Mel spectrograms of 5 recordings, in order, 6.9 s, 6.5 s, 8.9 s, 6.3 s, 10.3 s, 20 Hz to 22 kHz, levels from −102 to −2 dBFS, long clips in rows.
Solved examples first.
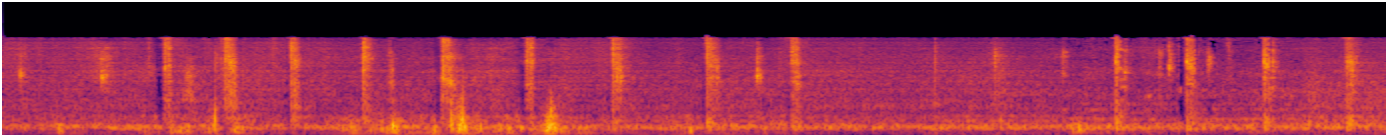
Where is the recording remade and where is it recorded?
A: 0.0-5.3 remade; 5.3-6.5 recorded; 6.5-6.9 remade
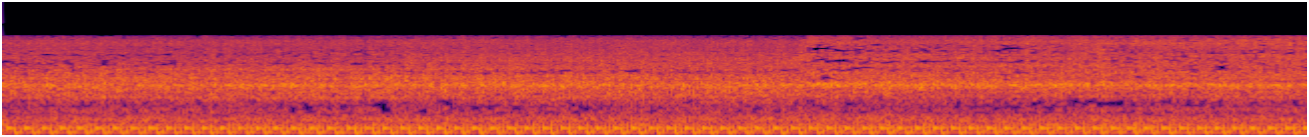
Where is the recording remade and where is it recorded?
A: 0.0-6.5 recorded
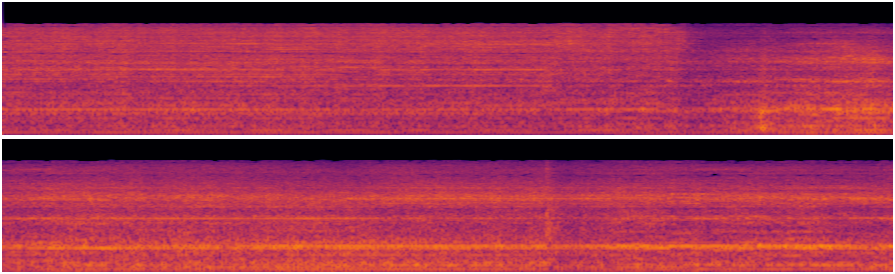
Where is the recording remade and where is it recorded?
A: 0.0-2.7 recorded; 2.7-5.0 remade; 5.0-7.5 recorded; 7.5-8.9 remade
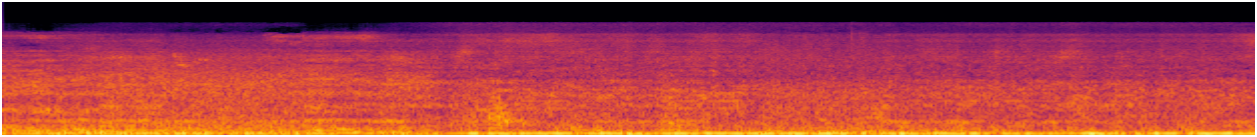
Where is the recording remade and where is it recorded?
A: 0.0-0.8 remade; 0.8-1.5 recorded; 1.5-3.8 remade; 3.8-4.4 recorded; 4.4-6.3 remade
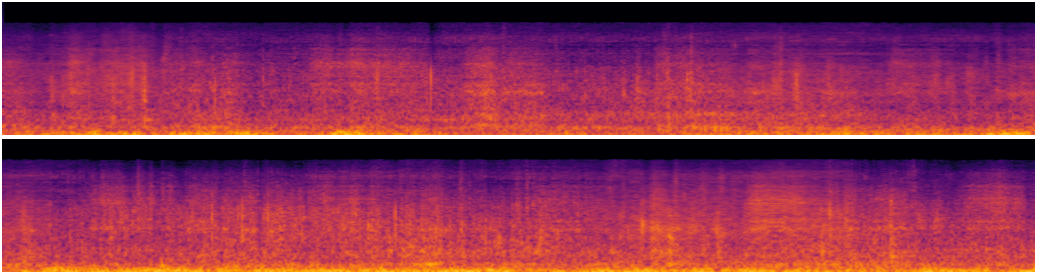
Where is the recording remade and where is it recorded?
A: 0.0-0.8 remade; 0.8-3.6 recorded; 3.6-5.4 remade; 5.4-8.1 recorded; 8.1-9.4 remade; 9.4-10.3 recorded

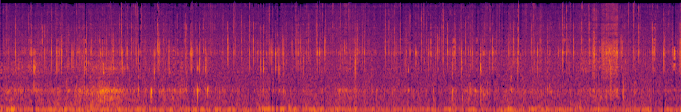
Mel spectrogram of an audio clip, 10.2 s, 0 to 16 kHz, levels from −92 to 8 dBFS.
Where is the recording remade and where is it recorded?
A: 0.0-3.9 recorded; 3.9-5.1 remade; 5.1-5.5 recorded; 5.5-6.6 remade; 6.6-10.2 recorded

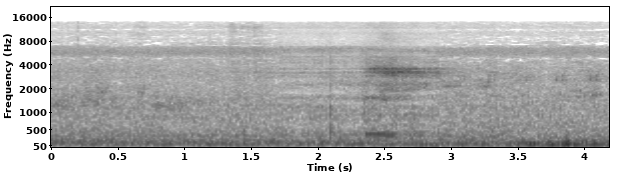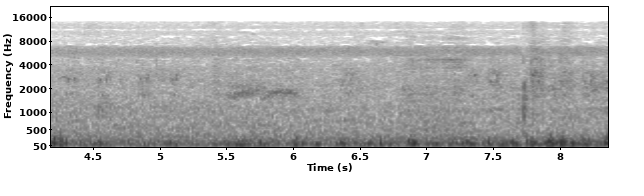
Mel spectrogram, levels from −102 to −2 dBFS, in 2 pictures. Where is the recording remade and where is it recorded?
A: 0.0-1.7 recorded; 1.7-2.9 remade; 2.9-8.4 recorded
